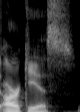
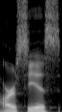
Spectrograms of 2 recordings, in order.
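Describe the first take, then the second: First: Arceus said "AR-kee-us" with hard C; a K sound inside Arceus; official pronunciation. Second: An S sound inside Arceus; mistaken pronunciation. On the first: Streamer correcting the name, Arceus pronounced with hard C. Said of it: "It's Arceus". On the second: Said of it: "It's not Arceus". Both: Shown as a demonstration.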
